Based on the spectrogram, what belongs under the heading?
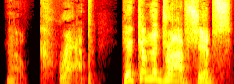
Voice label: crap ships, male; Source Engine; video game; coast; barn

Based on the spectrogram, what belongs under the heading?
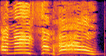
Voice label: help, survivor voice, manager

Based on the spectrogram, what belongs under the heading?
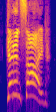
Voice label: stay together inside, survivor voice teen girl

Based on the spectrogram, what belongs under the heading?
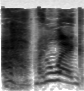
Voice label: my leg, female; Source Engine; video game; npc

